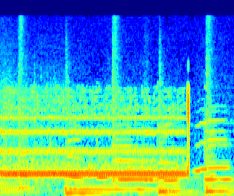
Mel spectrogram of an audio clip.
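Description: Telephone ringing tone: one steady electronic tone held for about two seconds, then cut off, with background music underneath.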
